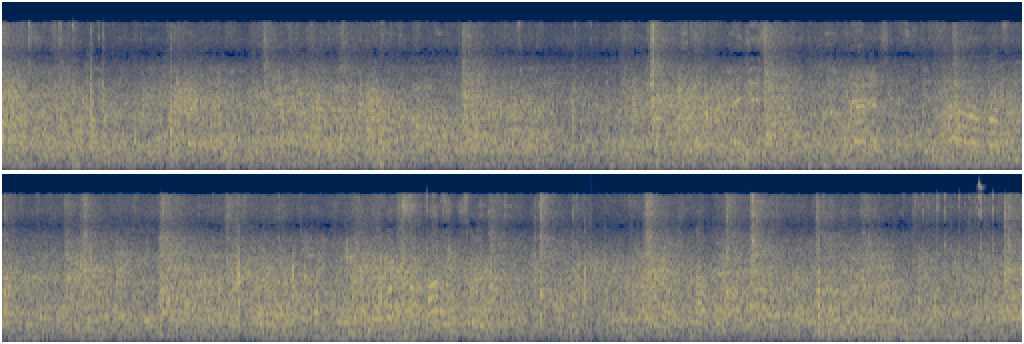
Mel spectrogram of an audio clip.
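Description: Metal rods rattle and thud as they are spun and slammed.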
